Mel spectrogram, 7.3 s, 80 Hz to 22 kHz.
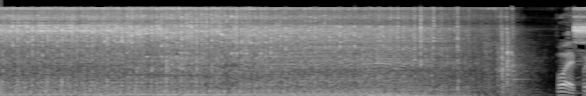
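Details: Oliver 880 tractor unrun about 23 years, running only with choke pulled out, dies when choke pushed in despite float raised: rough idle with loud raspy puffing about four per second, then stalls; exhaust manifold leak.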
